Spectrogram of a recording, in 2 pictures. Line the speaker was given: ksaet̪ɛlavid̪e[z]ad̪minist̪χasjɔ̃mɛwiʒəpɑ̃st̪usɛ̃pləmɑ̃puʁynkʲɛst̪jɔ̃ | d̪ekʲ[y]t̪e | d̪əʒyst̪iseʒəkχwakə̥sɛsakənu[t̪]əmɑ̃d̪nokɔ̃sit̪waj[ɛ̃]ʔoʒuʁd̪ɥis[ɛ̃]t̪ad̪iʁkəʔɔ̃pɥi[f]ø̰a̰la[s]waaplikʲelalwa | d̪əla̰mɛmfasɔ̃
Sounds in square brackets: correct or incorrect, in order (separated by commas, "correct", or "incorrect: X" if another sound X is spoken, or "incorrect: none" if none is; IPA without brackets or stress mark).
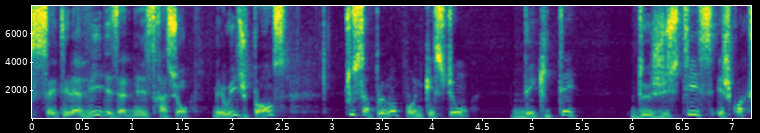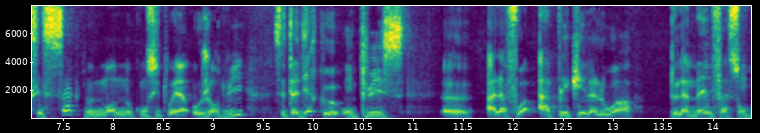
correct, incorrect: i, incorrect: d̪, correct, incorrect: ɛ, incorrect: s, incorrect: f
